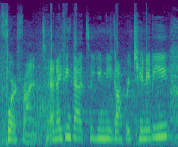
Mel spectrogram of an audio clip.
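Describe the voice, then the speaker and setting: A woman talks at a fairly quick pace with monotone, flat intonation. There is noticeable background noise. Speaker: audience member. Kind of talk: audience contribution at panel Q&A.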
